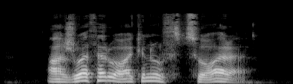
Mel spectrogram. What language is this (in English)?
Kabyle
